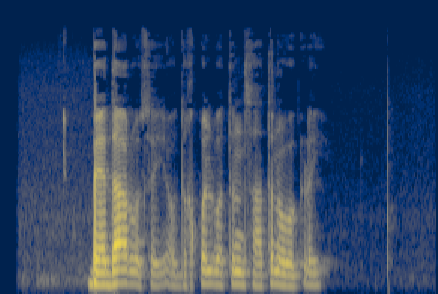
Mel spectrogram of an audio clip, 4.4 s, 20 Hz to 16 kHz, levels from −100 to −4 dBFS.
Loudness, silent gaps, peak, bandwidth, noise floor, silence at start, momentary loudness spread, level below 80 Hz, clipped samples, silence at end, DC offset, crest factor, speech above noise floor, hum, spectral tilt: -24 LUFS; none; 0 dBFS; 10.5 kHz; -73 dBFS; 0.9 s; 23 LU; -68 dBFS; under 0.1%; 1.2 s; under 0.1%; 26 dB; 50 dB; none; -6.5 dB/octave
